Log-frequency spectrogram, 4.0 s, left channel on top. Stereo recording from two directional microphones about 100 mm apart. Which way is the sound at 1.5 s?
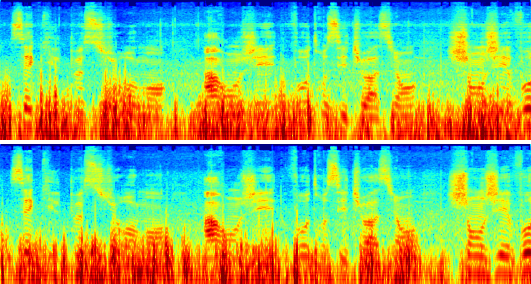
55° right (ahead or behind).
